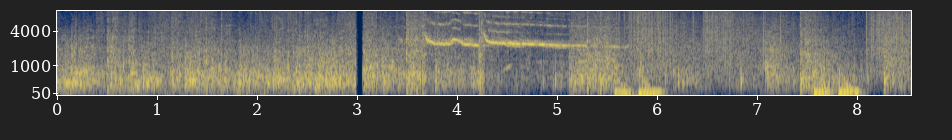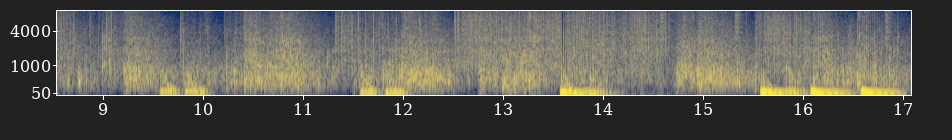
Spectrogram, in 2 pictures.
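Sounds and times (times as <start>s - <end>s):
fireworks crackling and popping: 0.0s - 17.0s
falling rocket whistle: 3.4s - 5.8s
deep low firework thuds: 5.5s - 6.2s, 7.4s - 8.1s, 9.6s - 10.2s, 11.6s - 12.2s, 13.6s - 17.0s.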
